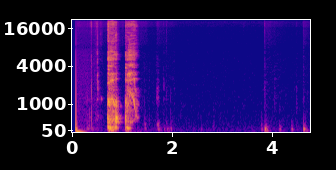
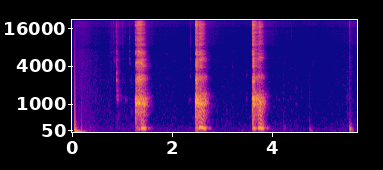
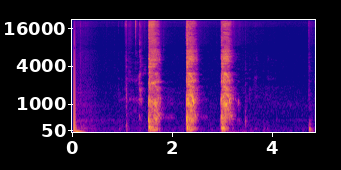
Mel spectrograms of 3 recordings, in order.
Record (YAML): cough_length: 4.8 s
cough_amplitude: 32625
cough_signal_mean_std_ratio: 0.27
exhalation_length: 5.7 s
exhalation_amplitude: 32768
exhalation_signal_mean_std_ratio: 0.29
three_cough_length: 4.9 s
three_cough_amplitude: 32465
three_cough_signal_mean_std_ratio: 0.31
survey_phase: beta (2021-08-13 to 2022-03-07)
age: 18-44
gender: Male
wearing_mask: 'No'
symptom_none: true
smoker_status: Never smoked
respiratory_condition_asthma: false
respiratory_condition_other: false
recruitment_source: REACT
submission_delay: 3 days
covid_test_result: Negative
covid_test_method: RT-qPCR
influenza_a_test_result: Negative
influenza_b_test_result: Negative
